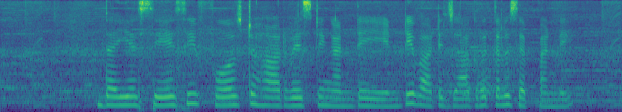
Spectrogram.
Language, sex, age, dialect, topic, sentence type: Telugu, female, 18-24, Southern, agriculture, question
